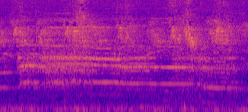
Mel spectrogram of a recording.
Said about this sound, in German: Jetzt laufen dort auch ein paar Hühner herum.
